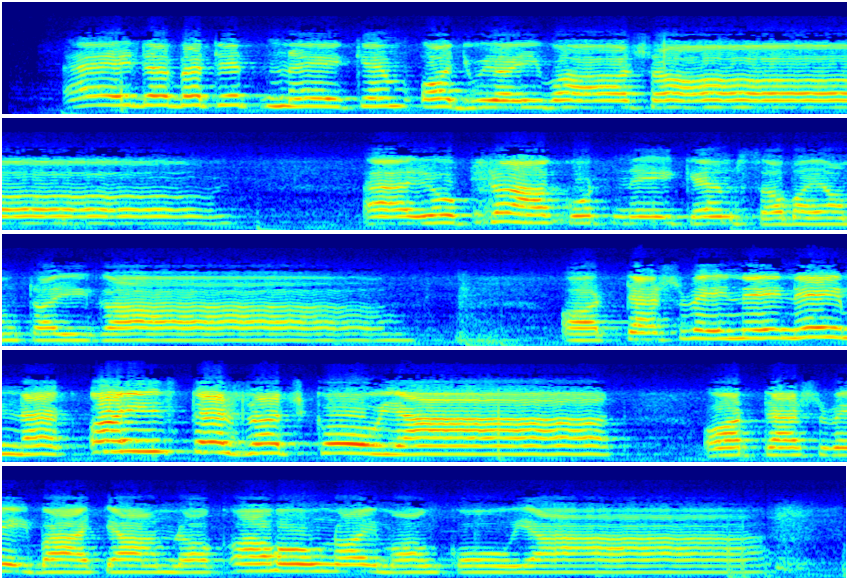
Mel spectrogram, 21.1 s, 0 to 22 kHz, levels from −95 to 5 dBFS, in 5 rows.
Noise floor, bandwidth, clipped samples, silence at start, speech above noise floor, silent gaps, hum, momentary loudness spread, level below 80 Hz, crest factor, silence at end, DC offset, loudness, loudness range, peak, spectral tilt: -55 dBFS; 10 kHz; under 0.1%; 0.3 s; 33 dB; none; 50 Hz at -75 dBFS; 13 LU; -66 dBFS; 20 dB; 0.2 s; under 0.1%; -22 LUFS; 9 LU; -4 dBFS; -3 dB/octave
